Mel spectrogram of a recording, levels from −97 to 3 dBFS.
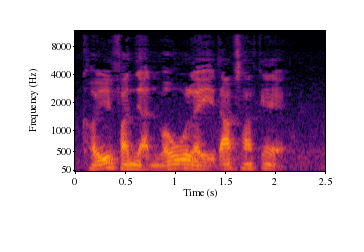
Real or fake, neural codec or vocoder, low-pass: real; none; 10.8 kHz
